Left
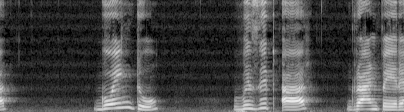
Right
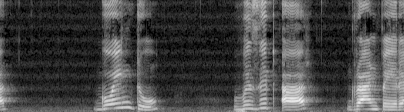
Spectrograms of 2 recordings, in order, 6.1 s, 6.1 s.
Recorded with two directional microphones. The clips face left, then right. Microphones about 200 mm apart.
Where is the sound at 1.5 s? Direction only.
25° left (ahead or behind).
